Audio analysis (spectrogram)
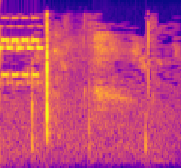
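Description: A telephone rings in a Korean radio drama, with a few short, bright electronic ring tones that are separated by brief pauses and sound fairly quiet and close.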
